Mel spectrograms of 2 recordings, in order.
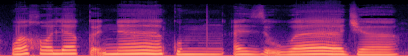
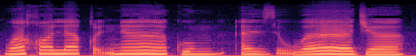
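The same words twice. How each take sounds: The two takes are said the same way.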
